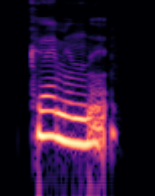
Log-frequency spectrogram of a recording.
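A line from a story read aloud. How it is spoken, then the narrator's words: Dragon's dry explanation. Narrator (Russian): сухо пояснил черный дракон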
